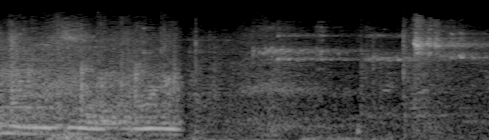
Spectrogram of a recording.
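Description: A commentator's drawn-out "yeah" that trails off within the first second, then faint court sound with thin high squeaks of sneakers on the hardwood floor.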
